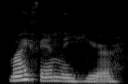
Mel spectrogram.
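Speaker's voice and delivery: usual speaking voice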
